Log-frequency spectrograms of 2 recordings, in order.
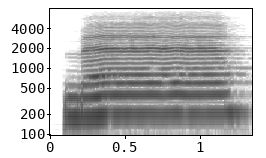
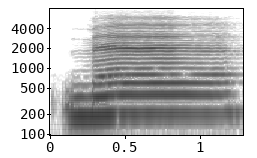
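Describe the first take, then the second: Both takes have the same delivery.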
